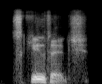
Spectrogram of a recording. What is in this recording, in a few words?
"scutage", British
